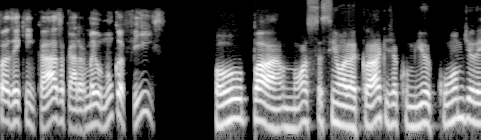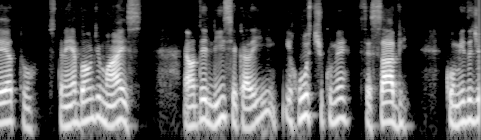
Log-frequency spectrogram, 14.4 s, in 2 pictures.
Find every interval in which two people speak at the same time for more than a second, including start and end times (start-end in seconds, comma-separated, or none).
none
